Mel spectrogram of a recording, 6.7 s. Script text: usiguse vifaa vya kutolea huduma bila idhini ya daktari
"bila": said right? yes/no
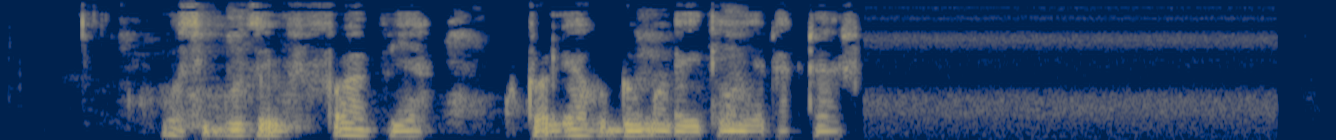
no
